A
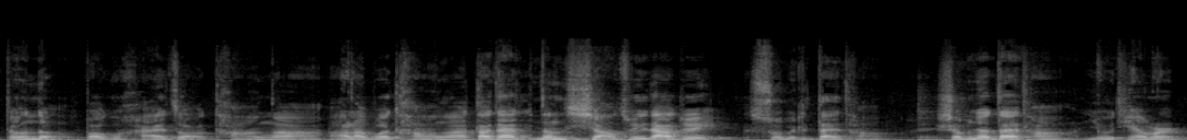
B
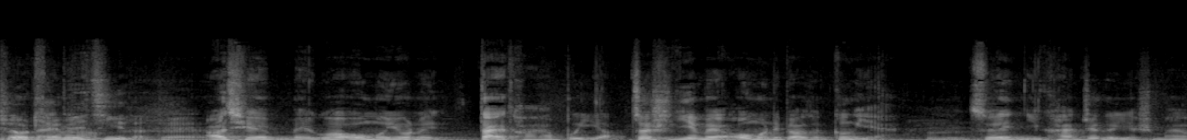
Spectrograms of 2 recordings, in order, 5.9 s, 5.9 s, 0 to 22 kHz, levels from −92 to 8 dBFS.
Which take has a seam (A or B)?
B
